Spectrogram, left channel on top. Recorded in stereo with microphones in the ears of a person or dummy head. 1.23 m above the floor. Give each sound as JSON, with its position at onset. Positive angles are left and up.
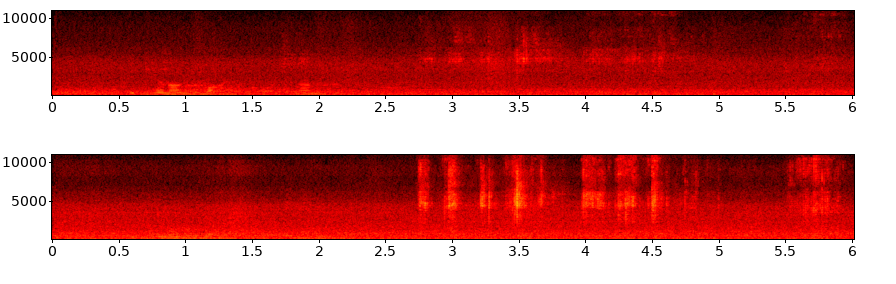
{"t": 0.6, "sound": "a man speaking", "side_deg": 25, "distance_m": 3.0}
{"t": 2.7, "sound": "a dropped coin", "side_deg": -20, "distance_m": 0.7}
